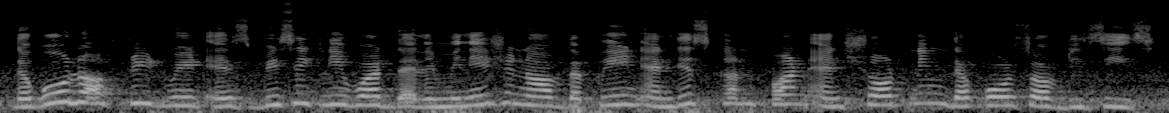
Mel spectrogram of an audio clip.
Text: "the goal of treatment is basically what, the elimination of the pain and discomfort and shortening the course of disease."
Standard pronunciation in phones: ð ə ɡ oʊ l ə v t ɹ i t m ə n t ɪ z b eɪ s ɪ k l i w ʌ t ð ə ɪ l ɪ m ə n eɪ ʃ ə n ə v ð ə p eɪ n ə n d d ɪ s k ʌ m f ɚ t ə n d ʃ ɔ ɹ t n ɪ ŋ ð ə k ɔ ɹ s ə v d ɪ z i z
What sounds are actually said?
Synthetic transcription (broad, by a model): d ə ɡ oʊ l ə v t ɹ i t m ə n t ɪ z b eɪ s ɪ k l i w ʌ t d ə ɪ l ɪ m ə n eɪ ʃ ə n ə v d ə p eɪ n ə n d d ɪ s k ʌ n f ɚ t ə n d ʃ ɔ ɹ t n ɪ ŋ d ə k ɔ ɹ s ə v d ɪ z i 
